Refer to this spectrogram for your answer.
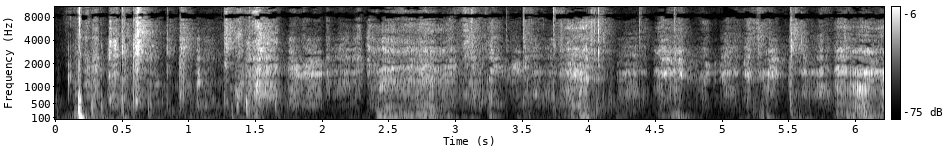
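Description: A corgi puppy growls in play, a low, breathy rumble broken into short bursts with pants between. The growls come in uneven pulses as the pup tugs, with a faint knock early on.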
